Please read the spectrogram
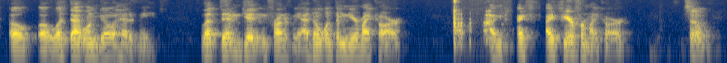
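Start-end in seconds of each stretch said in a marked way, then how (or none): none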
